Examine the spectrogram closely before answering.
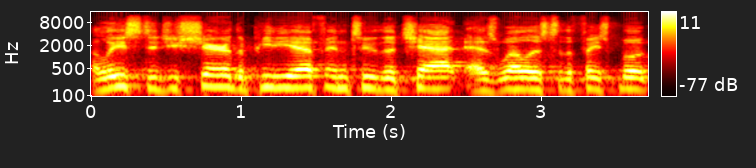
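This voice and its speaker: An unremarkable speaking voice from a man with an American accent, fairly high pitch, fairly even intonation and a fairly quick pace. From Texas. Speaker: real estate trainer. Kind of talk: workshop training session. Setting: video call with live stream.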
